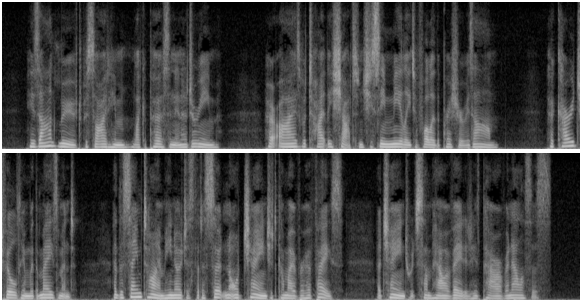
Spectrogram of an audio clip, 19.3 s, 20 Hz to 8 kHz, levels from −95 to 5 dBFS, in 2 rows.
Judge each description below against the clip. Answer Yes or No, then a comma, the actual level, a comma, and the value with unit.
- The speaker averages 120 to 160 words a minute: No, average, 180 wpm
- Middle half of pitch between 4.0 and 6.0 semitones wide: No, average, 3.2 semitones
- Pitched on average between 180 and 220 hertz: No, medium, 145 Hz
